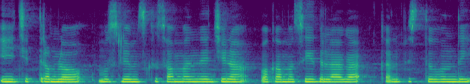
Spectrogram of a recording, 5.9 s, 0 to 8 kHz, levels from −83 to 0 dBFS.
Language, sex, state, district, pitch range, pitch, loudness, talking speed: Telugu, female, Andhra Pradesh, Krishna, 240-245 Hz, 245 Hz, -14 LUFS, 100 wpm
